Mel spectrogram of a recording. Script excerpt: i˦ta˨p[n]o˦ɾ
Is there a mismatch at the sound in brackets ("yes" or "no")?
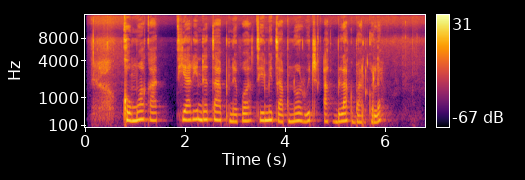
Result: no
